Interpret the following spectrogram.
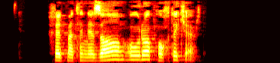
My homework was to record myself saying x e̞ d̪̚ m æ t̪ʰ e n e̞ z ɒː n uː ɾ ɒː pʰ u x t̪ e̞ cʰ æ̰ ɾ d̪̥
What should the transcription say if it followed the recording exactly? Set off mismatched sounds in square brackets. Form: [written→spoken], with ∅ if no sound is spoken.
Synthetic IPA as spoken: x e̞ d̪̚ m æ t̪ʰ e n e̞ z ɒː [n→m] uː ɾ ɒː pʰ [u→o] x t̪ e̞ cʰ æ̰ ɾ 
